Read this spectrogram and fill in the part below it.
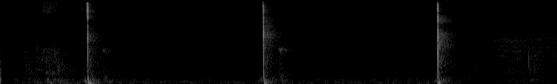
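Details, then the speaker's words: Leaking water pipe in a mansion ceiling with a third-floor apartment above, no rain for days: sharp single drips land about every second in a quiet room, a pipe dripping above the ceiling. "that's the count of the drips that is definitely a pipe that is dripping literally every second there"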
